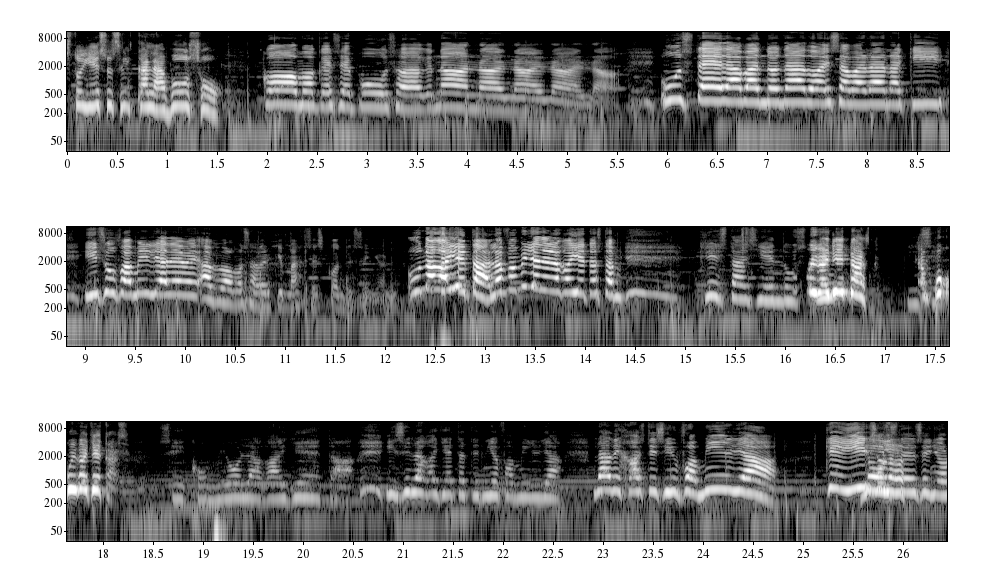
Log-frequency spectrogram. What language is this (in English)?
Spanish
